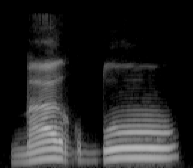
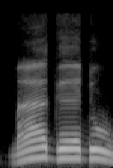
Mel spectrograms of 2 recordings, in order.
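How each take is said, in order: First: The gh sound flows without stopping. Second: The gh sound is stopped with a bounce. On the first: The speaker calls it right. "dia sifatnya rokhawah, sehingga dia harus mengalir" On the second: The speaker calls it wrong. "bukan dengan kolkolah, magedu, bukan"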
